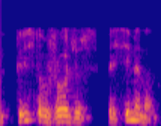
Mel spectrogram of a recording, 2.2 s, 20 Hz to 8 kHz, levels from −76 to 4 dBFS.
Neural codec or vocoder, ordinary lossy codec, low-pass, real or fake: none; AAC, 16 kbps; 7.2 kHz; real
